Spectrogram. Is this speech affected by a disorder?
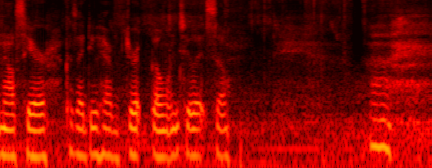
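No.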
